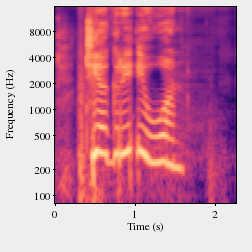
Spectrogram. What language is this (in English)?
Luo (Kenya and Tanzania)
